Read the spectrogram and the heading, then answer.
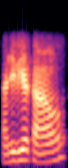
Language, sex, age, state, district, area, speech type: Hindi, male, 18-30, Rajasthan, Karauli, rural, conversation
